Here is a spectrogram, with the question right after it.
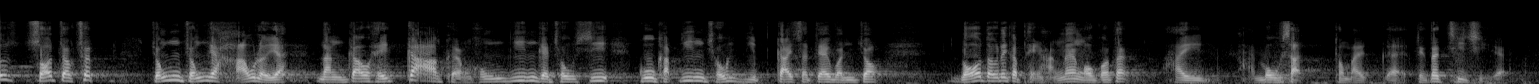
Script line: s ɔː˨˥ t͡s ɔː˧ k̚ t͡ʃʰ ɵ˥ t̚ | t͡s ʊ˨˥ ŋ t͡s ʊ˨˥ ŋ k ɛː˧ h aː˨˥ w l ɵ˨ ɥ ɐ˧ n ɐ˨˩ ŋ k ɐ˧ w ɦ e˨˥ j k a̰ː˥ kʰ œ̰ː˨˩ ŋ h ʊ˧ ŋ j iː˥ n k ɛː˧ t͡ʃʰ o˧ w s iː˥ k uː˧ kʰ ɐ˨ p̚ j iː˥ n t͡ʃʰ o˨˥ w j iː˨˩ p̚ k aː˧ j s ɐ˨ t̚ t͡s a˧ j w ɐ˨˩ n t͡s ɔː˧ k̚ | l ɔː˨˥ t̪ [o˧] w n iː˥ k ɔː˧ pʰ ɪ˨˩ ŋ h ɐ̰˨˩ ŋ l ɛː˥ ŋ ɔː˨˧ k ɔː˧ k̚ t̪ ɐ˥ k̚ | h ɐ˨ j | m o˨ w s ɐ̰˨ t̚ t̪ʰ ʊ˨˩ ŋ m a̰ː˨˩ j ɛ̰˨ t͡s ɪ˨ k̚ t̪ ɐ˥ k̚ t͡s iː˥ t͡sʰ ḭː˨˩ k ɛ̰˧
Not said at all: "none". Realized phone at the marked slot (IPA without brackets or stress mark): o˧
